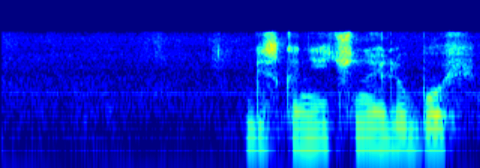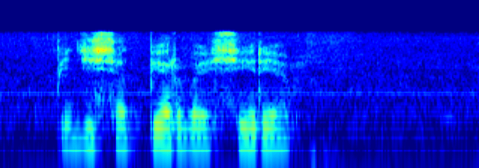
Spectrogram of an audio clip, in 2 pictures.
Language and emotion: Russian, neutral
